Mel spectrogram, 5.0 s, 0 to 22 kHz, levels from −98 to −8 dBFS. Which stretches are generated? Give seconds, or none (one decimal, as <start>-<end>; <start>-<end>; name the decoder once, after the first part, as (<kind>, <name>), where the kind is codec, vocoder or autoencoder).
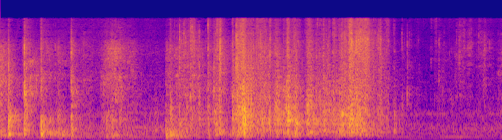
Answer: none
